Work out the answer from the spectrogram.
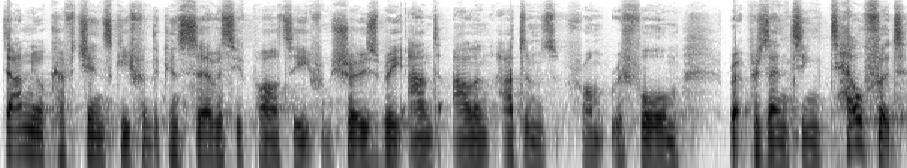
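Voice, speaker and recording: A man hosting a business hustings debate in a theatre, brisk and organised as he introduces the panel and explains the format. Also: lowish voice, steady tone, slightly rough. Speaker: debate host. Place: theatre with audience.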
